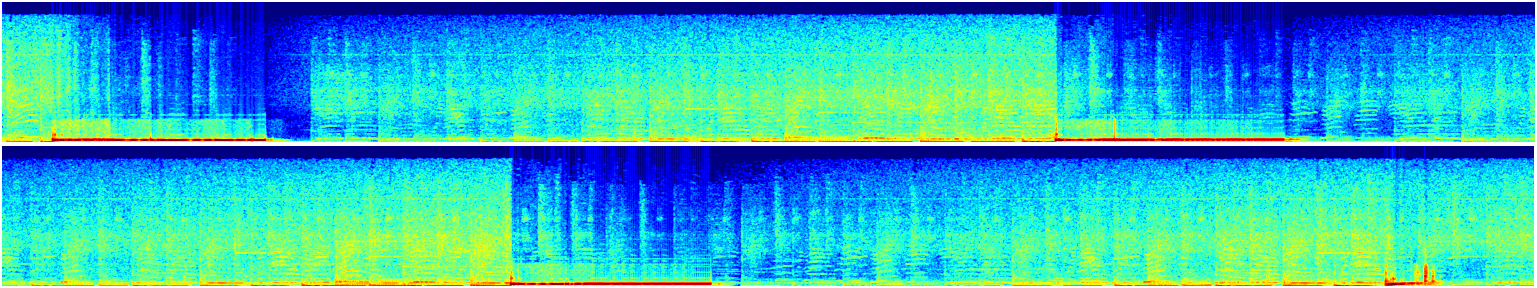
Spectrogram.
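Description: A steady telephone dial tone sounds while a number is dialed on an awkward handset. The tone comes in three separate bursts, each lasting about a second, with stretches of other background sound between them.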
